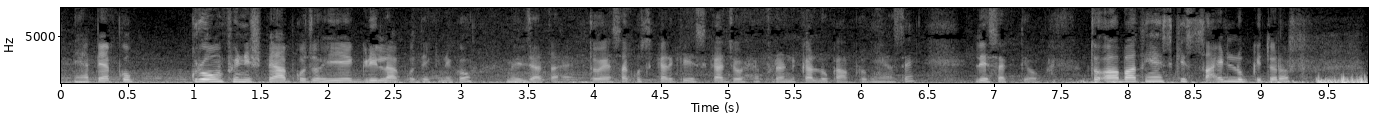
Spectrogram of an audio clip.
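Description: Noticeable background noise sits behind a man speaking at a moderate pace. His pitch varies in an ordinary way, and the sound is dry with no echo. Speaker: car reviewer. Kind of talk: product walkaround commentary. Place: street. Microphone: phone near.

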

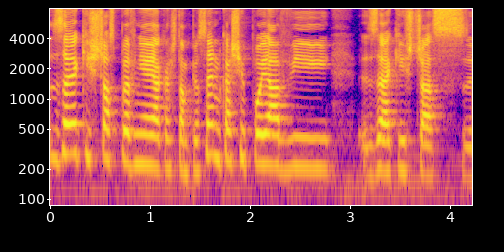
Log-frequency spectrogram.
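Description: Pitched high, a man's voice moves at a moderate pace. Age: 20s. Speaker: youtuber. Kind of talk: casual monologue to camera.

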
